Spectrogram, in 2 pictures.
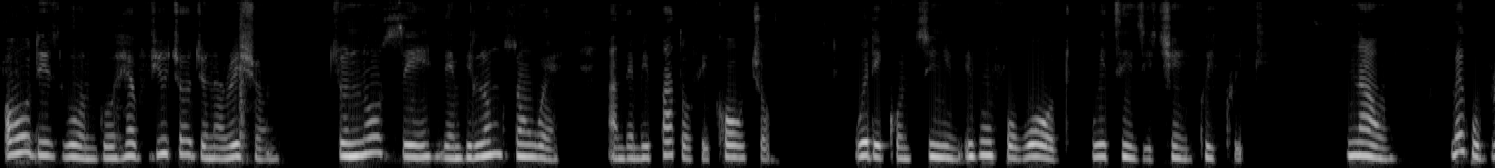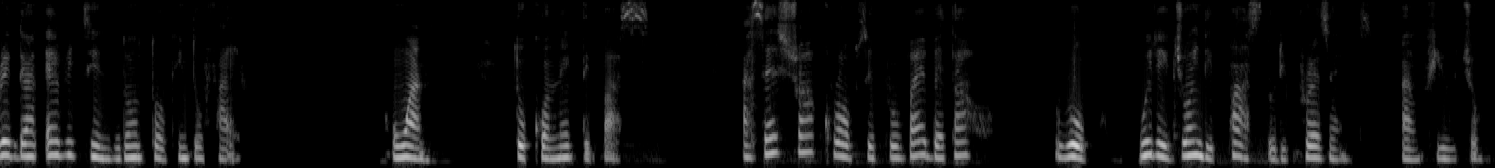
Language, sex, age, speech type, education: Nigerian Pidgin, female, 15-29, spontaneous, tertiary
